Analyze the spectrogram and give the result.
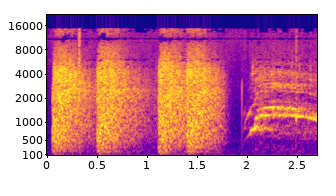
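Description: Four loud, sharp revolver shots ring out in quick succession, each with a noisy crackling tail, followed by a high, wavering scream.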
